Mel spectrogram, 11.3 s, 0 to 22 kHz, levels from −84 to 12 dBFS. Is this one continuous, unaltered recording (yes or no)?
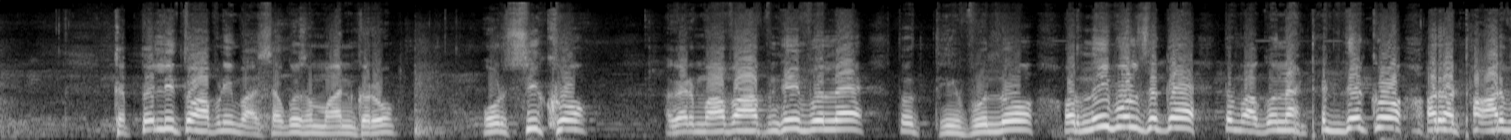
yes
